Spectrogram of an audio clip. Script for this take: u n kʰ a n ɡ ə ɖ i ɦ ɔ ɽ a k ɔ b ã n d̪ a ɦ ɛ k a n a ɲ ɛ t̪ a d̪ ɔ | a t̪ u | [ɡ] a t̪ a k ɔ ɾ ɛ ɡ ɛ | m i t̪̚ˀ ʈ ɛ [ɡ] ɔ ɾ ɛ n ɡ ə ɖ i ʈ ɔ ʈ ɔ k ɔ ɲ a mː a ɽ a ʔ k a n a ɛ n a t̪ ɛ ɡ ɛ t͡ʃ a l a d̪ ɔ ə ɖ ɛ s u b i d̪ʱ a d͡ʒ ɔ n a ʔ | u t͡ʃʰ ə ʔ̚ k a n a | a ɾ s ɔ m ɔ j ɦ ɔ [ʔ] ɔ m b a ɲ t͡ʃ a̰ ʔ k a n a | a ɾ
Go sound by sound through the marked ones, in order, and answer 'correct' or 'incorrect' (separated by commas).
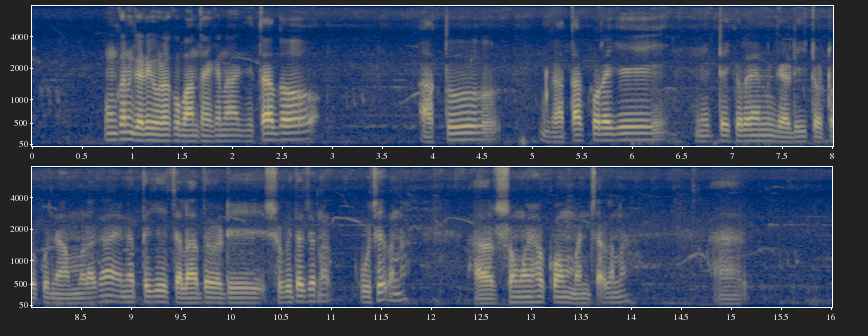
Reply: correct, incorrect, incorrect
